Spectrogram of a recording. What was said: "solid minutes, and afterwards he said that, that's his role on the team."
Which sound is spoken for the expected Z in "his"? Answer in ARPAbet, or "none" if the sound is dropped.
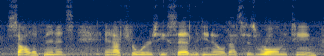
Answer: Z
